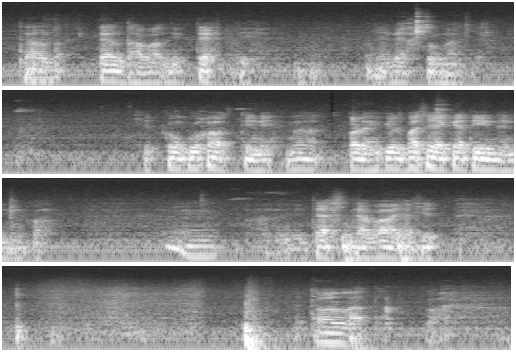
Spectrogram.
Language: Finnish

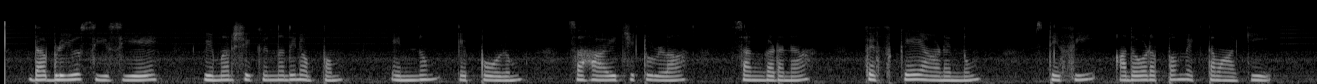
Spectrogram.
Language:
Malayalam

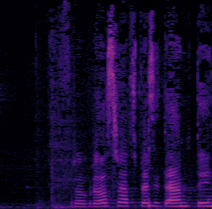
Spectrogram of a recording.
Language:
Swiss German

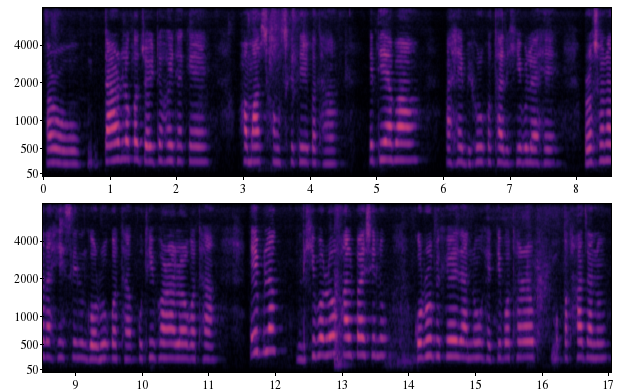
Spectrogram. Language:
Assamese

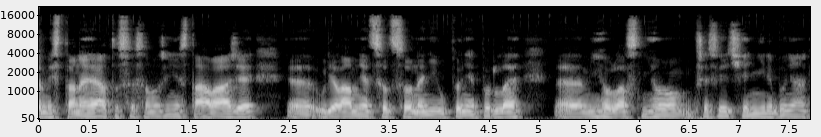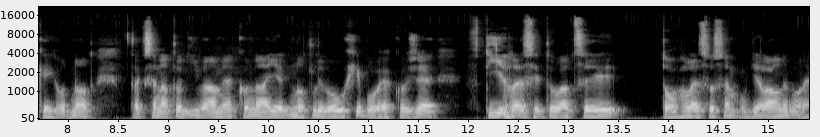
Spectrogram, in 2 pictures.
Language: Czech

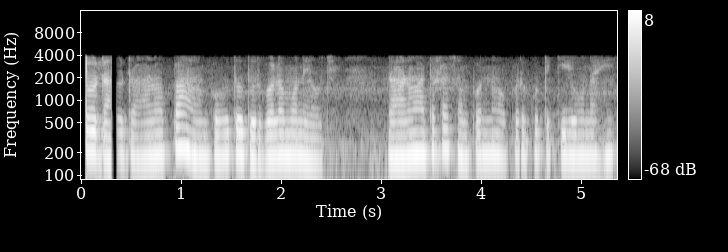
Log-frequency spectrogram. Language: Odia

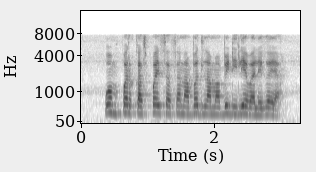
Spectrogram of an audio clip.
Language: Marathi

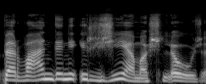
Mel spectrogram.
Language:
Lithuanian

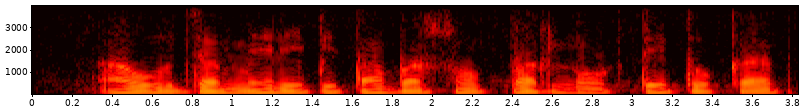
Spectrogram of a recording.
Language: Hindi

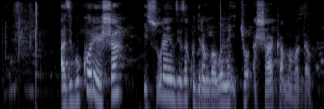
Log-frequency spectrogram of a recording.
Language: Kinyarwanda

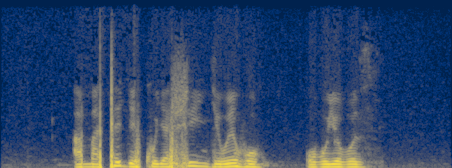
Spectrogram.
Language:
Kinyarwanda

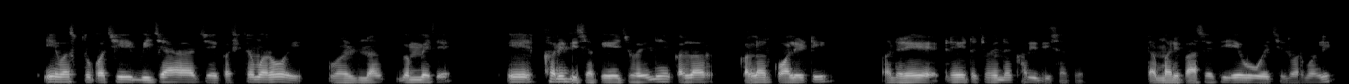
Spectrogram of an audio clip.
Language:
Gujarati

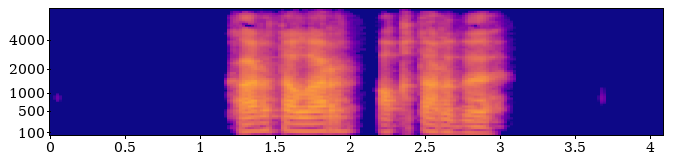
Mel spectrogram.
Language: Bashkir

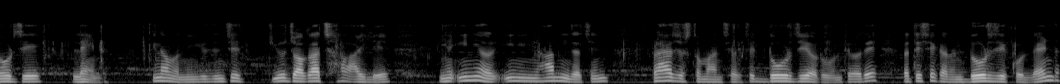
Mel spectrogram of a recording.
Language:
Nepali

